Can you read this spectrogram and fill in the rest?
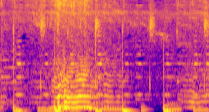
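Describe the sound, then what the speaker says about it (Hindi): A mosquito buzzing close by, a steady insect drone with a few soft pulses and small dips in loudness over about two seconds, with no voices. "मस्कीटो को हिंदी में मच्छर कहते हैं।"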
